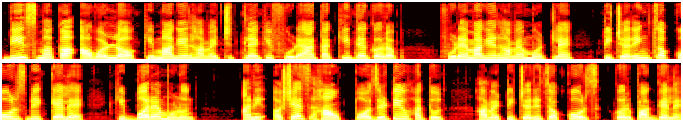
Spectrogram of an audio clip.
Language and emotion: Goan Konkani, neutral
